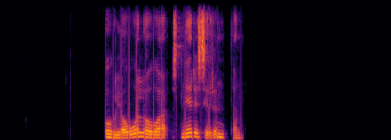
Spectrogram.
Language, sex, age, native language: Icelandic, female, 50-59, Icelandic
